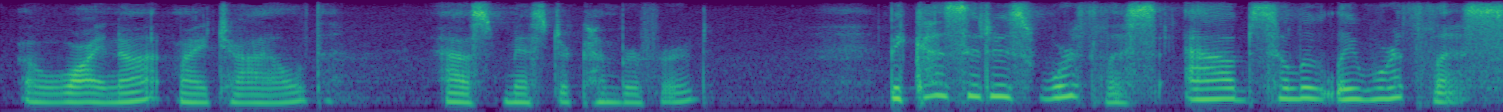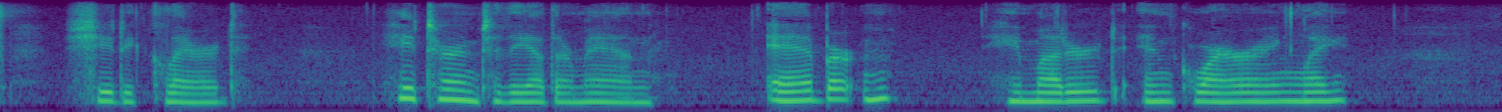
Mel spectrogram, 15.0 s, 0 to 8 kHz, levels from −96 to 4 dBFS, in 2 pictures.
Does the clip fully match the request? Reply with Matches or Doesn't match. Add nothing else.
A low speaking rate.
Matches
